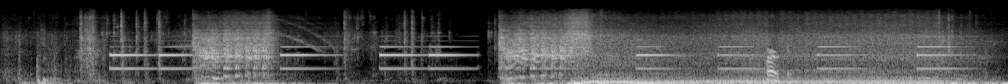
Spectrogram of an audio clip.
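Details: 2005 Ford F150 after starter replacement, corroded starter wire lug repair and cleaned battery terminals: a couple of chimes, brief starter crank, engine catches at once and settles to an even idle; healthy start.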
